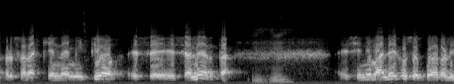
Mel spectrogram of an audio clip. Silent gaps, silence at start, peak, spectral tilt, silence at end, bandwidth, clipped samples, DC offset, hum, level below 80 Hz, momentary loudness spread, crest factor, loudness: none; 0 s; -4 dBFS; -6.5 dB/octave; 0 s; 6.8 kHz; under 0.1%; under 0.1%; 50 Hz at -55 dBFS; -54 dBFS; 15 LU; 14 dB; -17 LUFS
